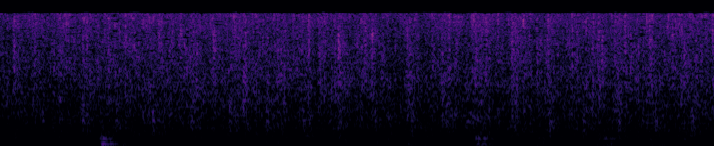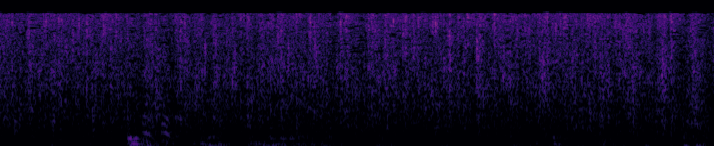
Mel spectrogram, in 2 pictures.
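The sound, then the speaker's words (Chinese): An audience at a Buddhist gathering claps steadily to welcome Lu Junhong, a dense, continuous wash of applause that holds at an even loudness throughout, with faint voices occasionally showing through underneath. “现在让我们以最热烈的掌声恭请我们尊敬的卢军宏台长。”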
